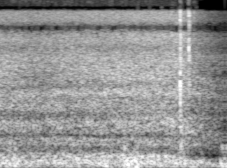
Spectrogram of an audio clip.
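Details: Carrier gas package unit heating a dining room where smoke was reported: steady low rumble with an even blower whoosh and no knocking, so it is mechanically sound. The smoke came from loose insulation paper flopping onto the burner, which needs re-insulating.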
